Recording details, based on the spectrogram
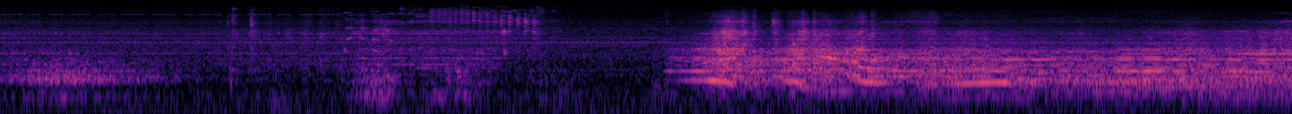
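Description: Car engine revving from the Forza racing game, a strained motor rising and falling in pitch with roaring acceleration, faint at first and then louder and sustained in the second half, with no talking.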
